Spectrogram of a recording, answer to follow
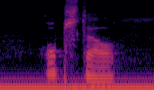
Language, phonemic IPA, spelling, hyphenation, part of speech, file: Dutch, /ˈɔp.stɛl/, opstel, op‧stel, noun / verb, Nl-opstel.ogg
- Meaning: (noun) an essay (short written composition), especially as a writing exercise in school; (verb) first-person singular dependent-clause present indicative of opstellen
